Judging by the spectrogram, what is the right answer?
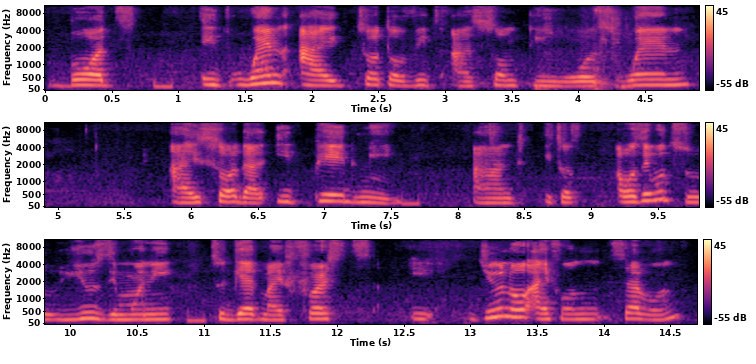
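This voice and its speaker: In poor-quality audio, a young Nigerian woman speaks slowly at a medium pitch. She's a casual podcast guest with a Nigerian accent who tends to restart sentences and repeat herself.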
